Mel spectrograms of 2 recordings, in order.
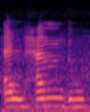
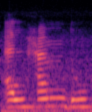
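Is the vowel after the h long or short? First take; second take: short; short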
